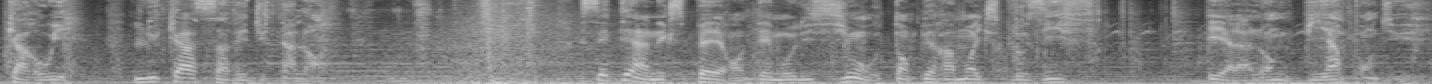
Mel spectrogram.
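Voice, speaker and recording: A man playing a stern, wry military narrator, giving scripted dramatic game narration in deliberate, clipped phrases. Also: lowish voice, loud music behind the voice, natural voice. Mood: wry, grave.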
